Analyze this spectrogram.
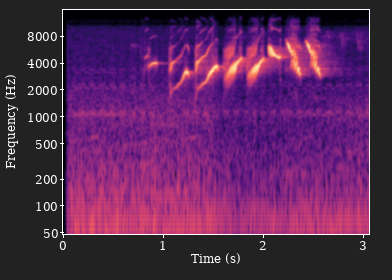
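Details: Double-collared seedeaters, two caged males indoors, one a trovoada-style singer, competing in song: a quick series of clear, rising whistled slurs that climb steadily higher, then end in bright chattering notes. A faint low hum runs beneath.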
